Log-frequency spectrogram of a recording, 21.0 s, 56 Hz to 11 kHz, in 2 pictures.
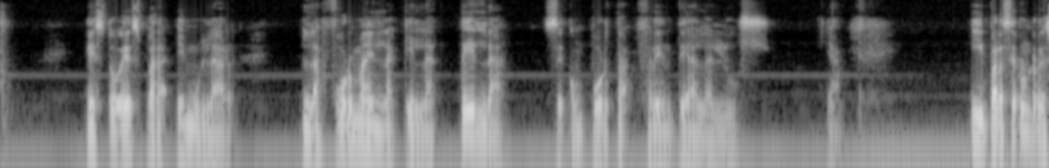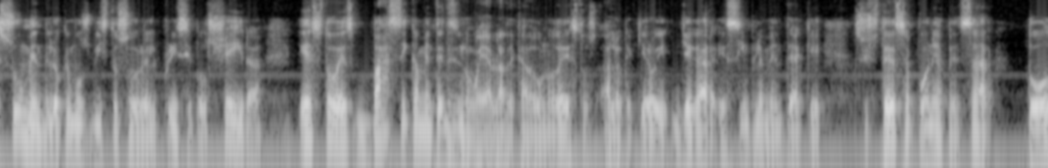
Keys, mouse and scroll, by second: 1.0 Return.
